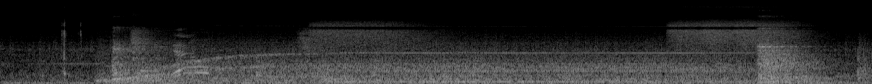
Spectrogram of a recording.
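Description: A heavy machine lift hums and rumbles as it rises, then stops with a clunk.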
